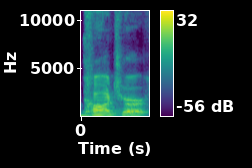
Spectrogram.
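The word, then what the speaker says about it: Konchar: Kashar, is it Kashar? Is it Kashar? John Kashar? Is that his name? Oh, yeah. John Conchar. Yeah, Conchar. Yeah, I can never pronounce his name.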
